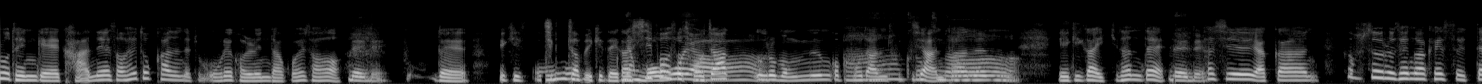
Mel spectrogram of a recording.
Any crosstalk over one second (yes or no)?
yes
